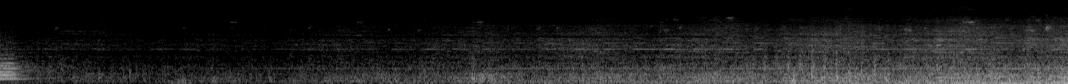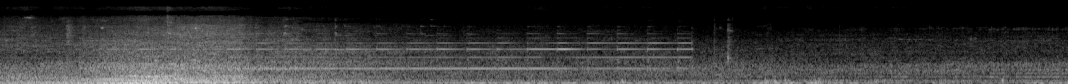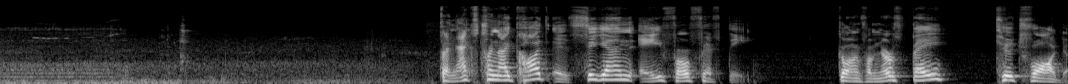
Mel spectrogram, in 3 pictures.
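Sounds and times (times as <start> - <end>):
train rumbling past: 0.0 - 27.8
steady high tones: 0.5 - 18.4
wheels clicking over rail joints: 0.5 - 20.8, 21.6 - 25.6.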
